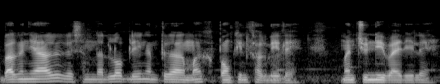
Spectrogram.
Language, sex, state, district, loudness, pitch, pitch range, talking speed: Wancho, male, Arunachal Pradesh, Longding, -20 LUFS, 110 Hz, 105-120 Hz, 215 wpm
